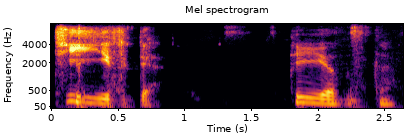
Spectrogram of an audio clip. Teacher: So after voiced sounds, any voiced sound at the end of a word, when we add ed to make it a past tense, it just sounds like a D stuck D. on the end of the word.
